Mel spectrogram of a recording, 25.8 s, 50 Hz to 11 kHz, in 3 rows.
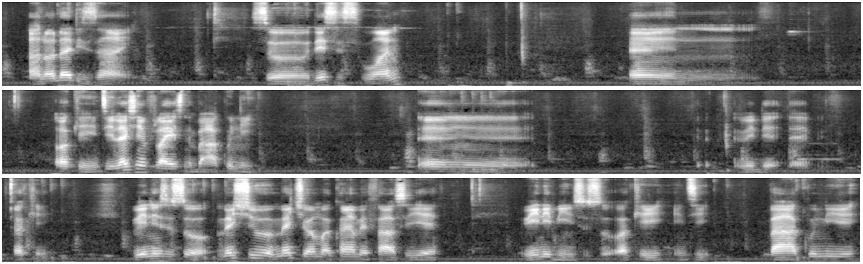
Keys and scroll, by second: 5.3 BackSpace, 15.9 BackSpace.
